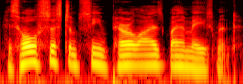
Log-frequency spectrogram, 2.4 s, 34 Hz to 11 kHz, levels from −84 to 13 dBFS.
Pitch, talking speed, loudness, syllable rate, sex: 125 Hz, 175 wpm, -18 LUFS, 7.0 syllables/s, male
